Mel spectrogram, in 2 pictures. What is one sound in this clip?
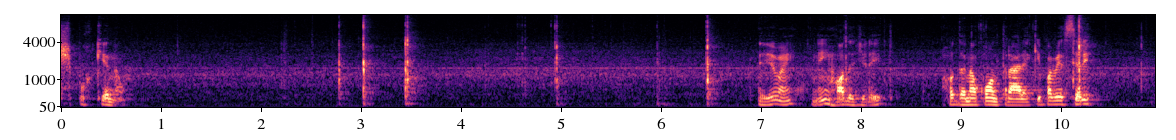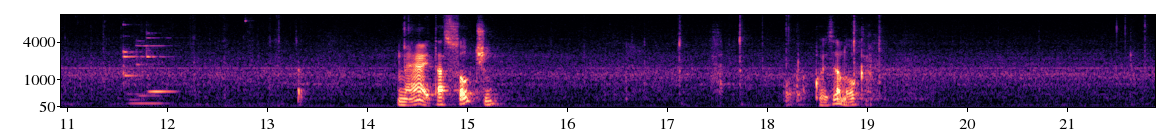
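Small tools click and tap against plastic and metal parts.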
